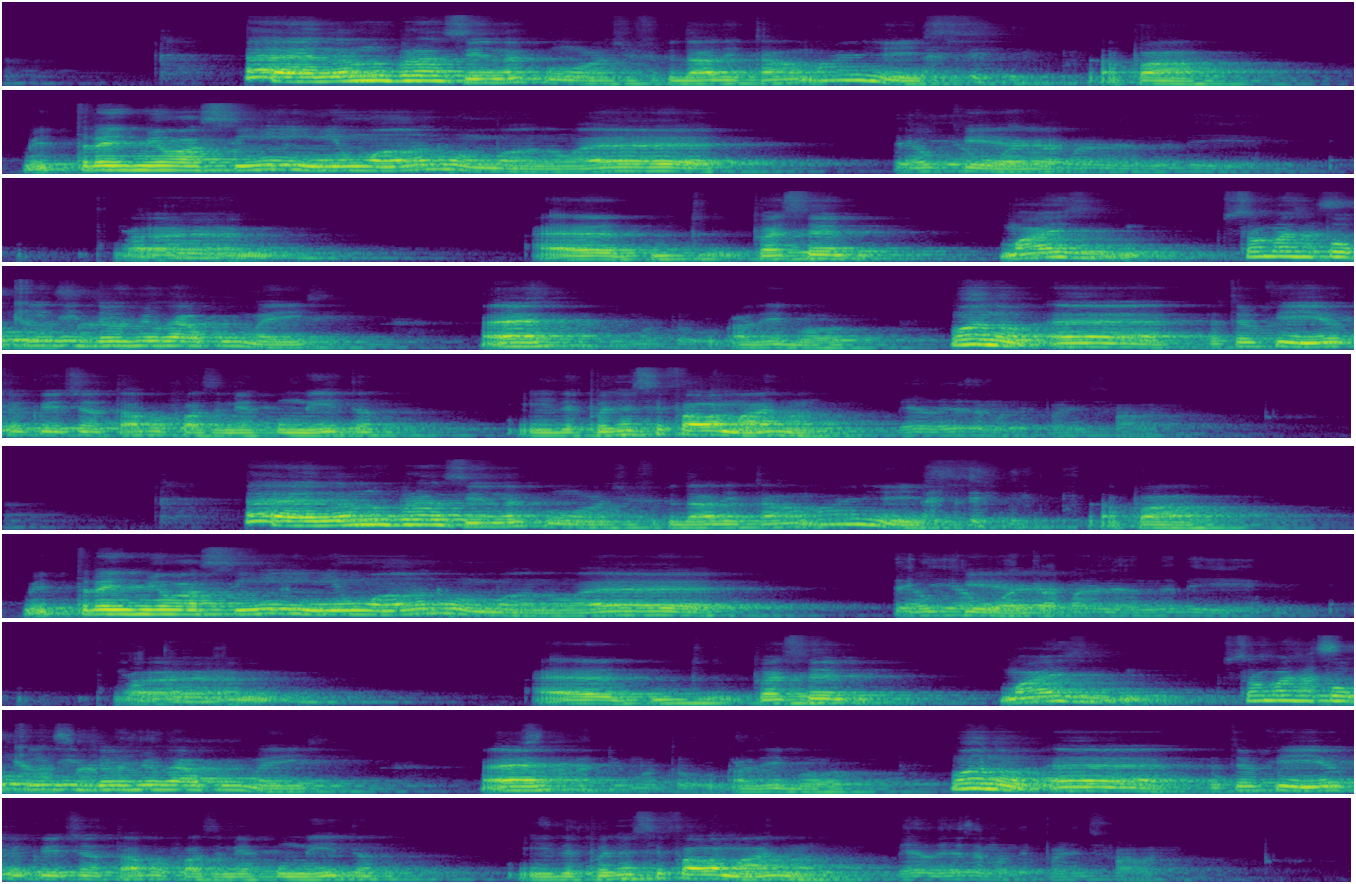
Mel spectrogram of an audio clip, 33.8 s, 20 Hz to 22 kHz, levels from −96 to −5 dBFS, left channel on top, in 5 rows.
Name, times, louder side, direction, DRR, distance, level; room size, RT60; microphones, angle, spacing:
voice 1, 1.2-4.6 5.5-6.0 6.9-10.4 11.3-12.1 14.1-15.1 16.2-17.9 18.5-19.3 19.7-21.9 22.7-23.2 23.9-24.5 25.0-28.9 29.6-31.2, left 1 dB, 25° left, 1 dB, 1.7 m, -23 dB
voice 2, 4.6-5.4 11.2-13.1 14.1-14.7 20.0-21.5 23.0-24.2 29.8-30.1 31.5-32.8, right 2 dB, 90° right, 3 dB, 2.8 m, -38 dB
20.5 x 19.0 x 9.0 m, 1.1 s
head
